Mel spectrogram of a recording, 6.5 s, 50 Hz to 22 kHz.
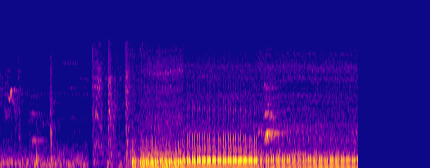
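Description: Honda X-ADV 750's parallel-twin engine being started: a few small clicks, a brief crank about a second and a half in, then it catches about two seconds in and runs steadily at idle. It cuts off suddenly near the end.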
